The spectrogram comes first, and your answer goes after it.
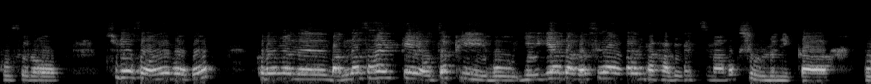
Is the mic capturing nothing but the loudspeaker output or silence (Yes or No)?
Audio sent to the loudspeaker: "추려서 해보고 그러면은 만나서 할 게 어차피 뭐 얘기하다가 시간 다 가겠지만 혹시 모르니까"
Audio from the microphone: Yes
